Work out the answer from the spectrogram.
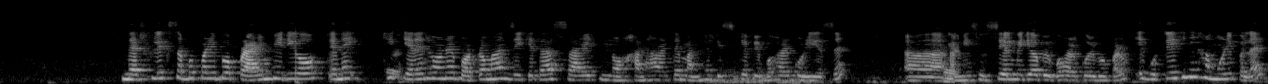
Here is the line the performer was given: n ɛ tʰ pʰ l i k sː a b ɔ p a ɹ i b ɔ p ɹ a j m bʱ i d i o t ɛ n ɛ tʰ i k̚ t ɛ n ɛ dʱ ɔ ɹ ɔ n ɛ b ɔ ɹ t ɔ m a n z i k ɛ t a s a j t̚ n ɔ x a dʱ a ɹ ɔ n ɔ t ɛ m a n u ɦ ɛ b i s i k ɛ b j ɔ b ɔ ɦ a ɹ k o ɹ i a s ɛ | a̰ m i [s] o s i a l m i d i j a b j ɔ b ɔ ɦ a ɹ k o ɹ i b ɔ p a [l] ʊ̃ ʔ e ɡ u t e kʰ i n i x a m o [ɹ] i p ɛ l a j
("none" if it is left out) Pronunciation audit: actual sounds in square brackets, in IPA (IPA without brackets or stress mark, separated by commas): s, ɹ, ɹ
